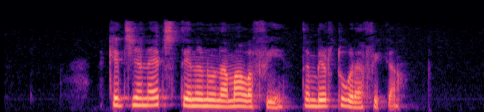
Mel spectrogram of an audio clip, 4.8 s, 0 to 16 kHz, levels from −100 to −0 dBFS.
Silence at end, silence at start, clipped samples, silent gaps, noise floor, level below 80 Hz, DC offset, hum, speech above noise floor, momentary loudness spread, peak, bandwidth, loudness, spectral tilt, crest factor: 0.85 s; 1.1 s; under 0.1%; none; -78 dBFS; -66 dBFS; under 0.1%; none; 59 dB; 13 LU; -4 dBFS; 7.8 kHz; -20 LUFS; -7.5 dB/octave; 16 dB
